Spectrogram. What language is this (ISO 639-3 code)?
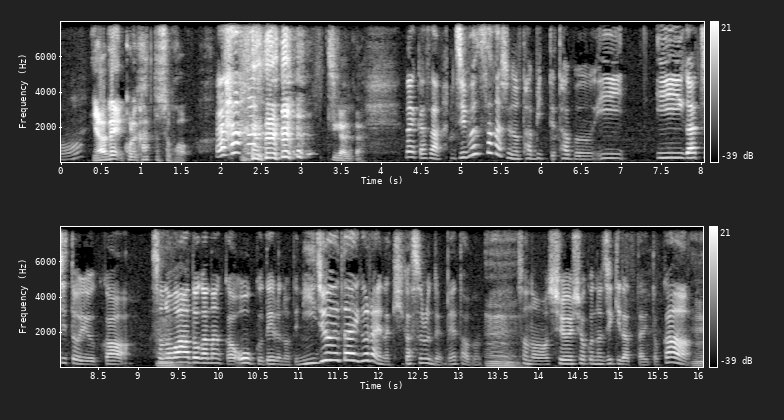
jpn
